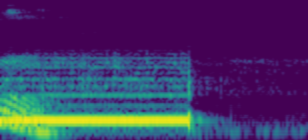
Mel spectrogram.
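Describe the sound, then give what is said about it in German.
A steady electronic telephone ring tone on an outgoing call holds for about a second and then cuts off abruptly, leaving faint background noise; the call goes unanswered. “Den rufe ich jetzt mal an.”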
